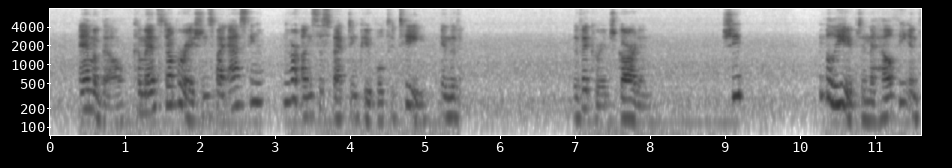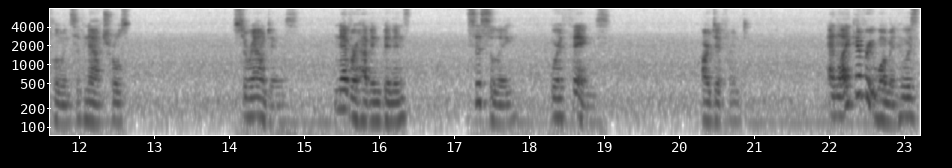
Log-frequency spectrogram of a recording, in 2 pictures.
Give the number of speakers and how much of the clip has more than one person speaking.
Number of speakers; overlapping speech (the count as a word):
one, no overlap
